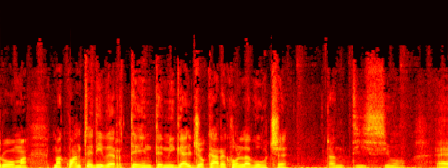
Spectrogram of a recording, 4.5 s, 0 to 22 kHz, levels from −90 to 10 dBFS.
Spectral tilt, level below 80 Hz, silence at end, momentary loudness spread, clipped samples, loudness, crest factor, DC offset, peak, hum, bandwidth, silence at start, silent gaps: -5 dB/octave; -30 dBFS; 0 s; 9 LU; under 0.1%; -16 LUFS; 16 dB; under 0.1%; 0 dBFS; none; 16 kHz; 0 s; none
